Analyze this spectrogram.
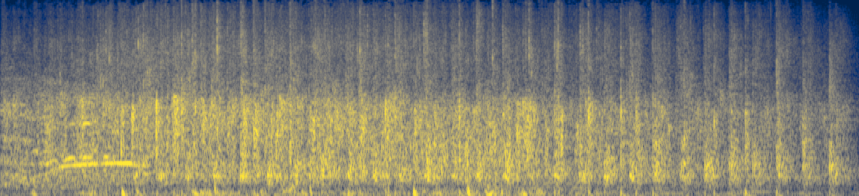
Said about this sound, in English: And a little bit later, was there an applause back there?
